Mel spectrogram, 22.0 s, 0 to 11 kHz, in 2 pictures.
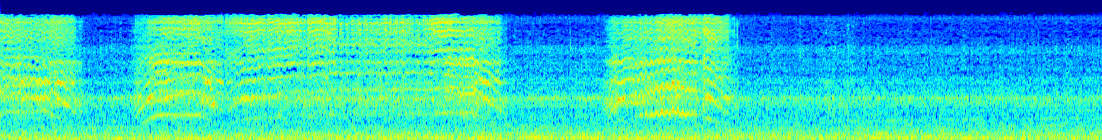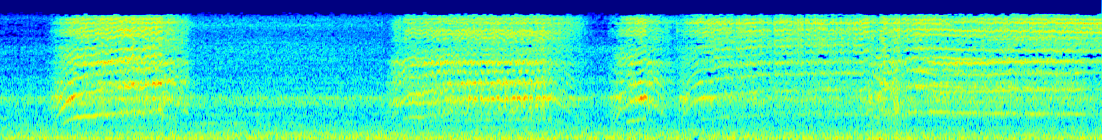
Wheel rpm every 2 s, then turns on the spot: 80, 150, 80, 60, 0, 20, 50, 70, 80, 150, 160.
4-8 12-14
